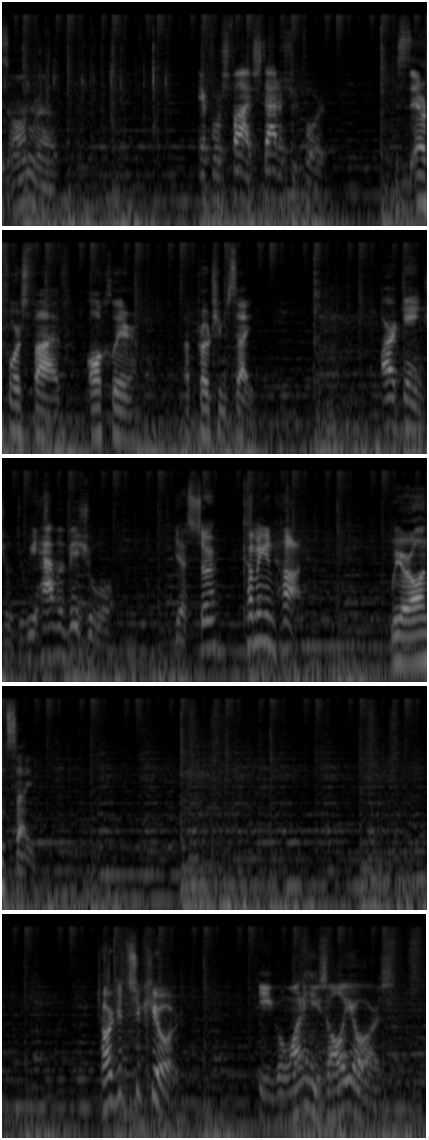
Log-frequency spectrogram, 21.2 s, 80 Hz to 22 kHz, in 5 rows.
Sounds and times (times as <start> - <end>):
Speech: 0.0 - 0.6, 2.0 - 3.3, 4.0 - 6.8, 8.1 - 9.6, 10.2 - 11.6, 12.4 - 13.1, 18.0 - 18.8, 19.6 - 20.9
Music: 0.0 - 21.2.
